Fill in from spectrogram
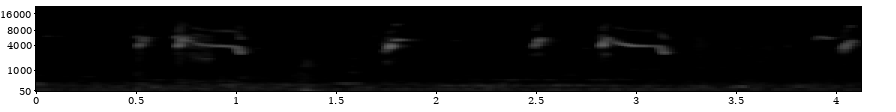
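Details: Goldfinch mule giving high, sharp twittering notes and short descending slurred chirps in quick irregular bursts, about one per second, over a low steady hum.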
